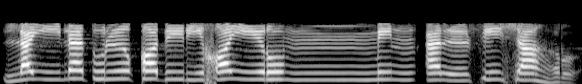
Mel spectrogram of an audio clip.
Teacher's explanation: ہا کا سکون کامل ادا کرتے ہوئے را کو ہم نے ساکن کرنا ہے، را پر آواز کو اور سانس کو ختم کرنا ہے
